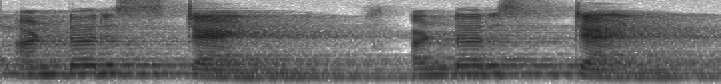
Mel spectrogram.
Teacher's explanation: शन, शन पे ज़्यादा स्ट्रेस है। 3 syllable words which stress on the third syllable.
